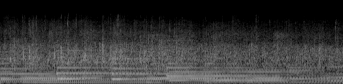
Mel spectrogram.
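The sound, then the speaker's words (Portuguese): A church audience applauds for Jesus in a steady, dense wash of clapping that fills the whole stretch, with sustained keyboard-like music droning underneath. “Naquele dia, pode aplaudir se é para Jesus.”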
